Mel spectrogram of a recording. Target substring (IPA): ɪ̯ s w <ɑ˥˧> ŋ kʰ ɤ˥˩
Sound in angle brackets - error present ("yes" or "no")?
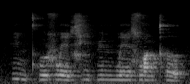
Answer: no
